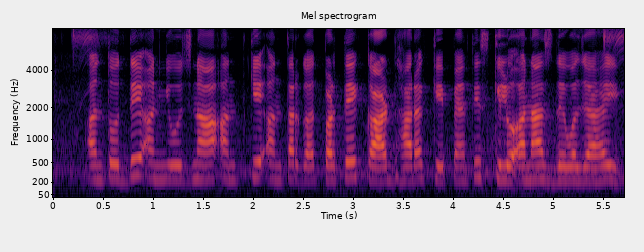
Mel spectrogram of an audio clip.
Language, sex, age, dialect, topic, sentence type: Magahi, female, 25-30, Western, agriculture, statement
